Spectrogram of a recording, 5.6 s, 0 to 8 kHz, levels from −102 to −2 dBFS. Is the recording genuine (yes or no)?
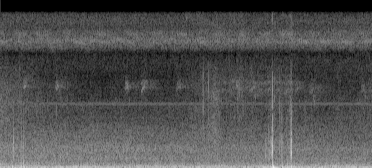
no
